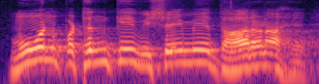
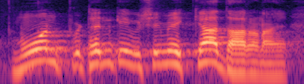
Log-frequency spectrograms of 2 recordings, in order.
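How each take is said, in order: First: Reads the question out slowly, word by word; slow, deliberate reading of the question. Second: Said in the usual way. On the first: Shown as a demonstration. (प्रश्न को धीरे-धीरे पढ़ना)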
